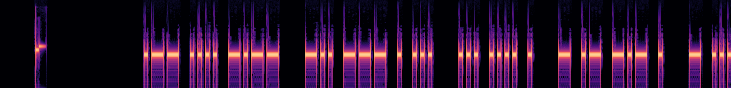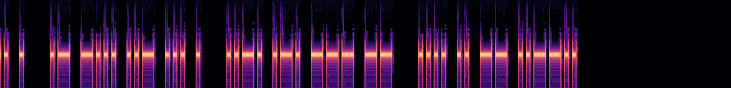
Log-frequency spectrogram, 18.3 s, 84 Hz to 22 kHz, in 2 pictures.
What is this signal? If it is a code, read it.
Morse code, heard as a keyed tone, about 25 wpm, 700 Hz. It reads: WHY DOES SHE TAKE THE ABUSE FROM HIM?
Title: Sentences from Top 1300 Words 25wpm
